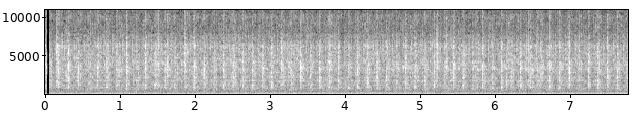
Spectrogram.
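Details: 1951 Farmall M tractor warming up: steady idle with fast uneven intermittent knock about three per second, newly noticed, source unknown; hesitation and sputter seem fixed.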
